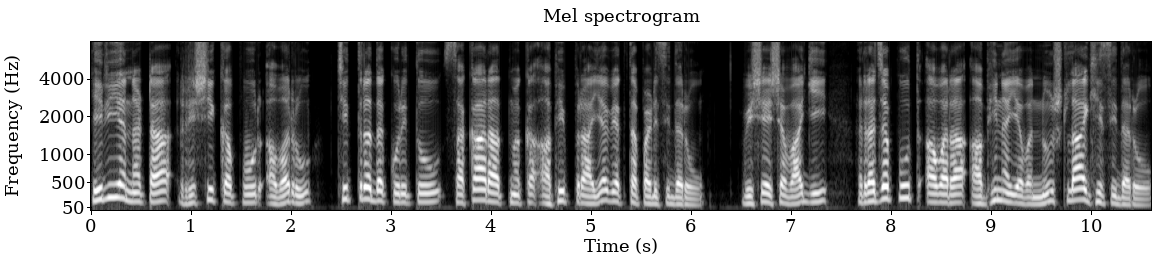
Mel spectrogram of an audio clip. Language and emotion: Kannada, neutral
